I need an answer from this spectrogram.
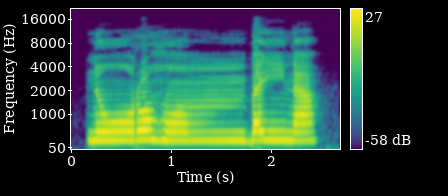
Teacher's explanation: ہم میم ساکن کو چھپاتے ہوئے اور غنہ کے ساتھ یہ حکم کو ادا کریں گے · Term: اخفاء شفوی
